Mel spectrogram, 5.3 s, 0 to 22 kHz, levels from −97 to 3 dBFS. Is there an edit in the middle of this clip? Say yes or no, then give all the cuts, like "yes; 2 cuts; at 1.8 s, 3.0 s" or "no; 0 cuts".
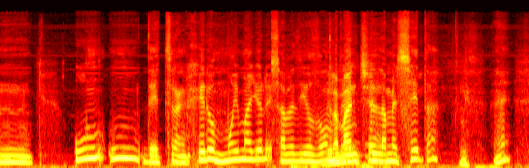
yes; 2 cuts; at 1.4 s, 2.7 s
